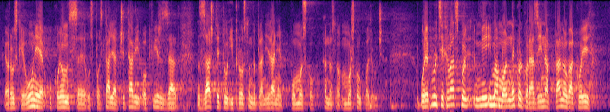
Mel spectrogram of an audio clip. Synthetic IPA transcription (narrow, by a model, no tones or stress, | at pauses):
e̞wɾo̞pske̞uːnije̞ʔuko̞jo̞mse̞ṵspo̞st̪aʋʎʲat͡ʃit̪aʋiʔo̞kʋiːɾzazaːʃt̪it̪uʔipɾo̞ːst̪ond̪oplˠaniːɾaːɲe̞pomoskoɡod̪nosno̞̰mo̞ɾsko̞ɡ̚po̞d̪ɾuːt͡ʃjḁ | uɾe̞publit̪ixr̩ɾʋaːt̪sko̞jmiːimaːmo̞ne̞ko̞liko̞ɾazinaplˠano̞ːʋako̞ji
